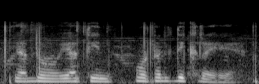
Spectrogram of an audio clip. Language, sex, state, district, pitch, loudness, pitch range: Hindi, male, Himachal Pradesh, Shimla, 140 Hz, -21 LUFS, 135-155 Hz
